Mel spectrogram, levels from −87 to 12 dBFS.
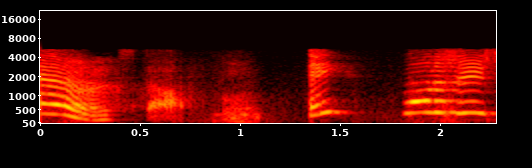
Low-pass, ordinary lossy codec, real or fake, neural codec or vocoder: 5.4 kHz; MP3, 48 kbps; fake; codec, 16 kHz, 0.5 kbps, X-Codec, HuBERT features, trained on general audio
